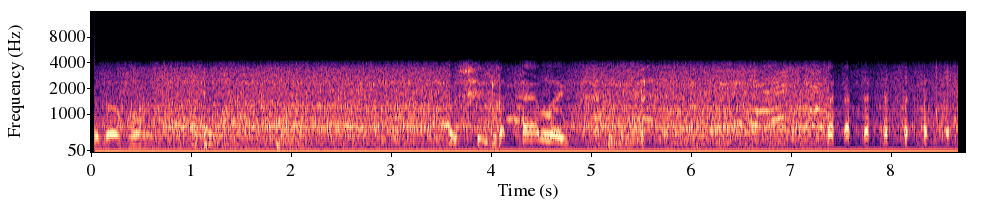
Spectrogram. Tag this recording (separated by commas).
Speech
